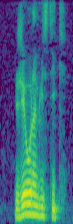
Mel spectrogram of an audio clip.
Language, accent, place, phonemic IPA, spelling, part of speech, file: French, France, Lyon, /ʒe.ɔ.lɛ̃.ɡɥis.tik/, géolinguistique, adjective, LL-Q150 (fra)-géolinguistique.wav
- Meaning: geolinguistic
